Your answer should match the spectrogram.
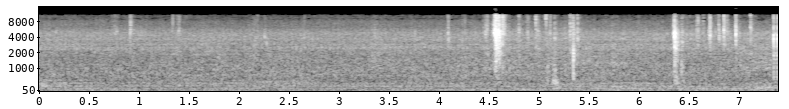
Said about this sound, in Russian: Видите, сыпятся стеклышки. У меня такое ощущение, что там этого стекла внутри, наверное, на килограмм.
